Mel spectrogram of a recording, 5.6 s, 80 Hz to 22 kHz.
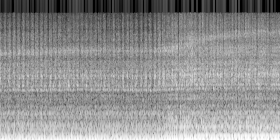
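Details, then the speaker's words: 12-valve Cummins diesel truck, fuel plate removed and AFC gutted: loud, deep idle with a hard, steady clatter rattling through the cylinder walls and a slight rev change. "he can hear it rattle through the cylinder walls"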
